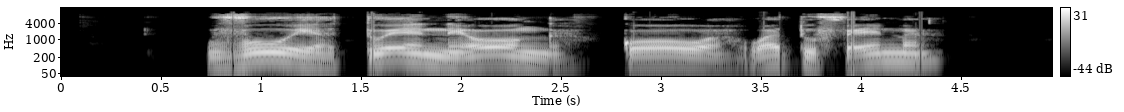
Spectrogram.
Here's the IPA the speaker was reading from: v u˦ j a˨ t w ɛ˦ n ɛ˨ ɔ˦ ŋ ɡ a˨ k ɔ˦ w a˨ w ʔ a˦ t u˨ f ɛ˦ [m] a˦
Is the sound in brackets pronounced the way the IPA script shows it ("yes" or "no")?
no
